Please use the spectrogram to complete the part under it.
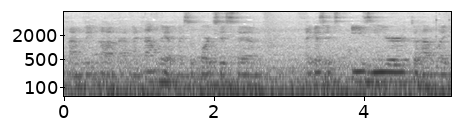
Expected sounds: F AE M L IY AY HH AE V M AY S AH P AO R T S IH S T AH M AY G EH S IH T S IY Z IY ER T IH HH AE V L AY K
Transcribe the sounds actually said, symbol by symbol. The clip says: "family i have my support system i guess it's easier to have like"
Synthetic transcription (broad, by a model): F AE M L IY AY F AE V M AY S AH P AO R T S IH S T AH M AY G EH S IH T S IY Z IY ER T IH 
